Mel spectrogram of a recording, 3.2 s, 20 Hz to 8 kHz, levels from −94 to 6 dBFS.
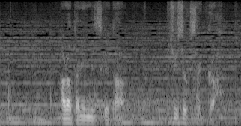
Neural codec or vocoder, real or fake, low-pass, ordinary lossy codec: none; real; none; none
